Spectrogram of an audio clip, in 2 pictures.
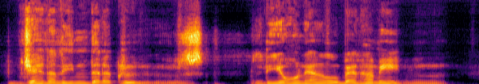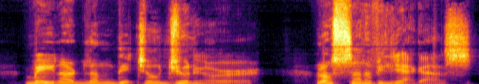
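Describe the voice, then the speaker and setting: A man's voice: on the low side, gravelly, slightly rough, no echo. A man announcing a radio drama, introducing the episode and reading out the credits in a formal, grand style. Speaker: program announcer.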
